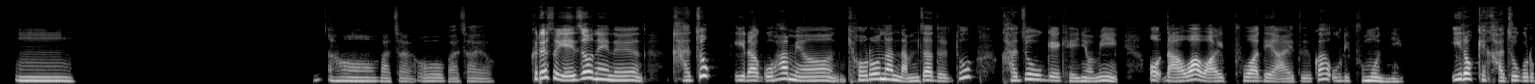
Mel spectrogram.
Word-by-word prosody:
음. 170 Hz, -2 st, -1 dB, 2.4 s
음 205 Hz, -, -16 dB
어 160 Hz, -2 st, -3 dB
맞아요, 145 Hz, -2 st, -10 dB
어 155 Hz, -1 st, -8 dB
맞아요. 135 Hz, 0 st, -12 dB, 0.3 s
그래서 290 Hz, -1 st, +4 dB
예전에는 200 Hz, -, +4 dB, 0.3 s
가족이라고 190 Hz, -, 0 dB
하면 185 Hz, -8 st, +2 dB
결혼한 230 Hz, +1 st, +4 dB
남자들도 165 Hz, -, -1 dB, 0.3 s
가족의 190 Hz, -2 st, -1 dB
개념이 160 Hz, +2 st, -2 dB, 0.3 s
어 200 Hz, -1 st, 0 dB
나와 175 Hz, +9 st, +4 dB
와이프와 160 Hz, +1 st, -1 dB
내 160 Hz, -1 st, -4 dB
아이들과 145 Hz, -, -4 dB
우리 160 Hz, -3 st, -7 dB
부모님 155 Hz, -7 st, -2 dB, 0.5 s
이렇게 240 Hz, +1 st, +3 dB
가족으로 175 Hz, 0 st, -4 dB
175 Hz, 240 characters per minute, -19 LUFS, 155-205 Hz, 2.4 s, 그래서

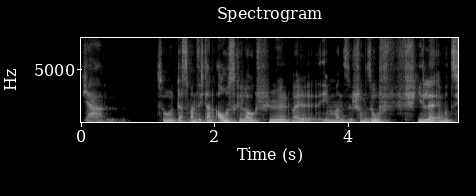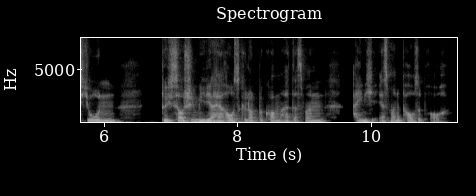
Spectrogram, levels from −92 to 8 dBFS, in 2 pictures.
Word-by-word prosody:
ja, -, -, -4 dB, 0.8 s
so, 105 Hz, -1 st, -4 dB
dass 100 Hz, -1 st, -3 dB
man 105 Hz, 0 st, -1 dB
sich 110 Hz, 0 st, -3 dB
dann 105 Hz, -1 st, -2 dB
ausgelaugt 125 Hz, +1 st, +3 dB
fühlt, 115 Hz, -1 st, 0 dB
weil -, -, -3 dB
eben 110 Hz, +1 st, -5 dB
man 115 Hz, 0 st, -2 dB
s 115 Hz, -, -5 dB
schon 115 Hz, 0 st, -3 dB
so 130 Hz, +6 st, +3 dB
viele 150 Hz, 0 st, +3 dB
Emotionen 130 Hz, +3 st, +1 dB, 0.6 s
durch 120 Hz, 0 st, +2 dB
Social 125 Hz, -2 st, +3 dB
Media 130 Hz, 0 st, +5 dB
herausgelockt 110 Hz, -1 st, +1 dB
bekommen 105 Hz, -2 st, -3 dB
hat, 130 Hz, +2 st, -3 dB
dass 115 Hz, -1 st, -6 dB
man 110 Hz, +1 st, -4 dB, 0.4 s
eigentlich 125 Hz, +2 st, -3 dB
erst 115 Hz, 0 st, -3 dB
mal 115 Hz, -, -3 dB
'ne 115 Hz, -, -2 dB
Pause 110 Hz, -4 st, -5 dB
braucht. -, -, -11 dB
115 Hz, 160 wpm, -33 LUFS, 110-130 Hz, 0.8 s, Media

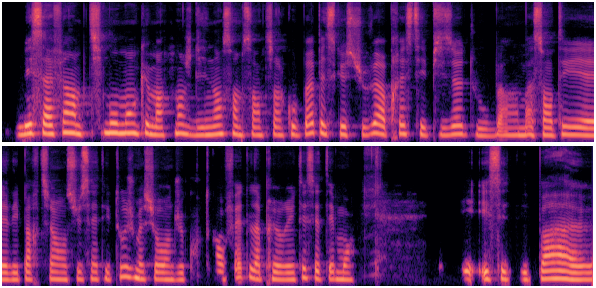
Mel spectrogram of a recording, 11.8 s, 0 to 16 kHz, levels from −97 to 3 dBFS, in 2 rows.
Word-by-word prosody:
mais 220 Hz, +3 st, +6 dB
ça 235 Hz, -1 st, +6 dB
fait 260 Hz, +4 st, 0 dB
un 250 Hz, -2 st, +6 dB
petit 250 Hz, +3 st, -3 dB
moment 250 Hz, -1 st, +6 dB
que 235 Hz, +1 st, 0 dB
maintenant 205 Hz, +3 st, 0 dB
je 210 Hz, -, -4 dB
dis: 195 Hz, +1 st, -2 dB
«Non» 220 Hz, +2 st, +2 dB
sans 225 Hz, -1 st, -2 dB
me -, -, -1 dB
sentir 200 Hz, 0 st, -4 dB
coupable 220 Hz, +5 st, -1 dB
parce 235 Hz, -2 st, +1 dB
que 215 Hz, -2 st, +1 dB
si 205 Hz, -, -4 dB
tu 200 Hz, -1 st, -6 dB
veux, 245 Hz, +4 st, +1 dB
après 225 Hz, +1 st, 0 dB
cet 225 Hz, -1 st, -2 dB
épisode, 200 Hz, +2 st, -3 dB
où, 180 Hz, -2 st, -5 dB
ben, 190 Hz, +2 st, -4 dB
ma 195 Hz, +2 st, -1 dB
santé, 200 Hz, +2 st, 0 dB
elle 185 Hz, -2 st, +2 dB
est 180 Hz, -, -3 dB
partie 190 Hz, +1 st, -5 dB
en 185 Hz, -1 st, -1 dB
sucette 190 Hz, +1 st, -3 dB
et 180 Hz, -, -5 dB
tout, 255 Hz, +3 st, -3 dB
je 240 Hz, -, -1 dB
me 205 Hz, -, +3 dB
suis 190 Hz, 0 st, -4 dB
rendu 180 Hz, -1 st, -1 dB
compte -, -, -23 dB
qu'en 200 Hz, -2 st, -4 dB
fait, -, -, -5 dB
la 200 Hz, -4 st, +1 dB
priorité, 180 Hz, +4 st, -1 dB
c'était 200 Hz, -4 st, -3 dB
moi 180 Hz, -1 st, -2 dB, 1.1 s
et 400 Hz, -, 0 dB
et -, -, +3 dB
c'était 190 Hz, -1 st, 0 dB
pas, 200 Hz, -2 st, +5 dB
heu, 180 Hz, 0 st, +2 dB
200 Hz, 255 wpm, -23 LUFS, 190-225 Hz, 1.1 s, mais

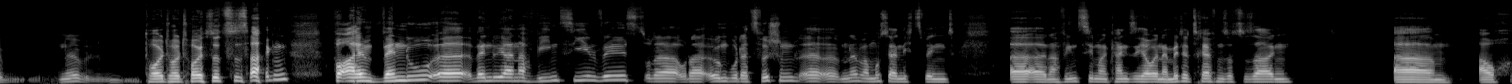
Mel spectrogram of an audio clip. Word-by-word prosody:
äh, -, -, -11 dB, 0.5 s
ne, 140 Hz, +4 st, -6 dB, 0.6 s
toi 130 Hz, +1 st, +4 dB
toi 135 Hz, 0 st, +2 dB
toi 145 Hz, +3 st, +5 dB
sozusagen. 185 Hz, -, +2 dB, 0.4 s
Vor 170 Hz, -, +8 dB
allem, 160 Hz, -5 st, +6 dB
wenn 165 Hz, +4 st, +6 dB
du, 205 Hz, -, -1 dB
äh, -, -, +6 dB
wenn 160 Hz, +1 st, 0 dB
du 170 Hz, -, -4 dB
ja 165 Hz, -1 st, +3 dB
nach 160 Hz, -5 st, -5 dB
Wien 165 Hz, +6 st, -8 dB
ziehen 185 Hz, 0 st, -9 dB
willst 200 Hz, -2 st, -5 dB
oder 140 Hz, -1 st, -2 dB
oder 135 Hz, +1 st, -3 dB
irgendwo 145 Hz, 0 st, -4 dB
dazwischen, 170 Hz, +5 st, -6 dB
äh, 145 Hz, -2 st, -4 dB
äh, -, -, -13 dB
ne, 140 Hz, +5 st, -8 dB
man 140 Hz, -3 st, -7 dB
muss 140 Hz, 0 st, -9 dB
ja -, -, 0 dB
nicht 130 Hz, -2 st, -9 dB
zwingend, 120 Hz, -2 st, -6 dB, 0.6 s
äh, -, -, +2 dB
äh, 120 Hz, -1 st, +2 dB
nach 115 Hz, 0 st, -7 dB
Wien 130 Hz, +2 st, -6 dB
ziehen, 140 Hz, 0 st, -7 dB
man 125 Hz, -1 st, -5 dB
kann 130 Hz, 0 st, -5 dB
sich 130 Hz, 0 st, -3 dB
auch 125 Hz, -, +3 dB
in 125 Hz, -, +1 dB
der 120 Hz, -, -1 dB
Mitte 135 Hz, +3 st, -2 dB
treffen 135 Hz, 0 st, -3 dB
sozusagen. 125 Hz, 0 st, -4 dB, 1.0 s
Ähm, 110 Hz, -3 st, +2 dB, 0.2 s
auch, 110 Hz, 0 st, -3 dB
140 Hz, 185 wpm, -22 LUFS, 125-170 Hz, 1.0 s, Vor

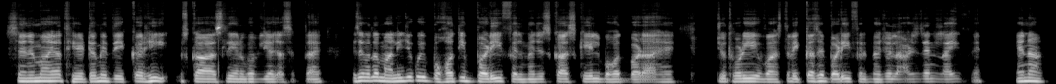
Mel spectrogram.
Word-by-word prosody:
Cinema 150 Hz, 0 st, +4 dB
या 155 Hz, +1 st, +3 dB
theatre 130 Hz, +1 st, 0 dB
में 150 Hz, 0 st, +3 dB
देखकर 130 Hz, +1 st, -1 dB
ही 155 Hz, +4 st, +3 dB, 0.2 s
उसका 130 Hz, -3 st, +2 dB
असली 125 Hz, +2 st, +5 dB
अनुभव 125 Hz, 0 st, -1 dB
लिया 125 Hz, +1 st, -2 dB
जा 115 Hz, -, -3 dB
सकता 115 Hz, -, -7 dB
है। 120 Hz, -, -2 dB
जैसे 150 Hz, +4 st, -3 dB
मतलब 170 Hz, +1 st, +3 dB
मान 145 Hz, -3 st, +3 dB
लीजिए, 155 Hz, +3 st, +3 dB
कोई 175 Hz, 0 st, +3 dB
बहुत 135 Hz, +3 st, 0 dB
ही 160 Hz, -, +2 dB
बड़ी 130 Hz, +3 st, +5 dB
फ़िल्म 120 Hz, -2 st, -2 dB
है 120 Hz, -, -1 dB
जिसका 125 Hz, +1 st, -1 dB
स्केल 130 Hz, +1 st, -1 dB
बहुत 120 Hz, +1 st, -1 dB
बड़ा 115 Hz, -, 0 dB
है, 120 Hz, +1 st, -6 dB, 0.4 s
जो 135 Hz, -, -3 dB
थोड़ी 135 Hz, +1 st, +3 dB
वास्तविकता 125 Hz, +3 st, -1 dB
से 150 Hz, +1 st, +1 dB
बड़ी 125 Hz, +3 st, +3 dB
फ़िल्म 125 Hz, -2 st, -8 dB
है, 120 Hz, -, -1 dB
जो 125 Hz, +2 st, -4 dB
लार्ज 125 Hz, 0 st, -6 dB
दैन 130 Hz, 0 st, -3 dB
लाइफ़ 125 Hz, +4 st, -6 dB
है, -, -, -12 dB, 0.4 s
है 145 Hz, -, +3 dB
ना, 150 Hz, -2 st, +4 dB
130 Hz, 240 wpm, -17 LUFS, 120-145 Hz, 0.4 s, असली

